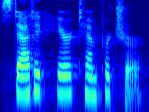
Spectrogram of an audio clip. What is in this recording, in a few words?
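"static air temperature", English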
